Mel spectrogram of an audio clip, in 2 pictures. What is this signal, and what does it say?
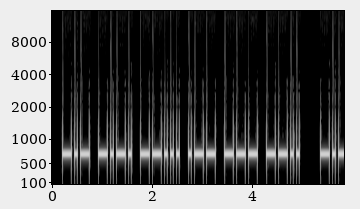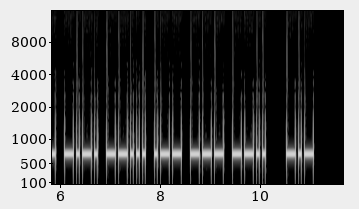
Morse code, heard as a keyed tone, about 20 wpm, 700 Hz. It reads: KC7WOZ KC7WOZ K
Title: Common QSO Phrases Encore 20wpm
